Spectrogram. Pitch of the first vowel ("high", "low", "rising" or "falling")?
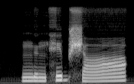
low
